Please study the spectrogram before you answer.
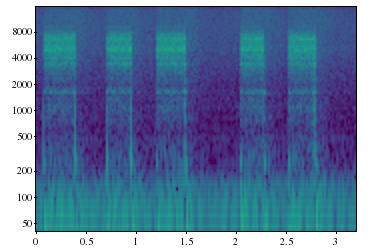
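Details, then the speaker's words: RCA CR-88 receiver: high BFO tone cuts in and out in uneven bursts as the BFO variable capacitor control is wiggled, as if not making connection in one spot; intermittent BFO control connection. "so I'm just wiggling the control right now so it's almost like it's not making any connection or in that one spot at any rate when I move it"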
